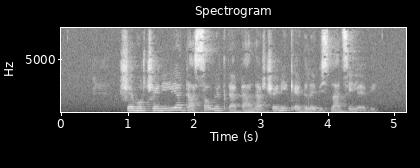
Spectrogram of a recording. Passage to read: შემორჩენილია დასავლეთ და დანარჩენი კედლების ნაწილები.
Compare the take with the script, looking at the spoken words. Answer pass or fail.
pass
